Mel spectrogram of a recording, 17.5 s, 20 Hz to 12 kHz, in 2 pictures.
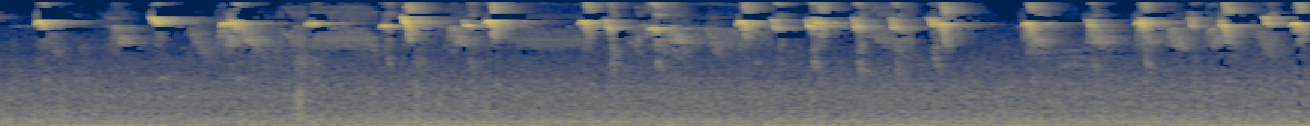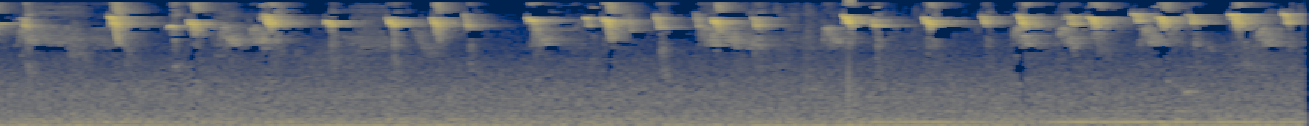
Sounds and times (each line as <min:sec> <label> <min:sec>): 0:00.0 sparrows chirping in the background 0:17.4
0:00.3 pair of Golden Lion Tamarins calling 0:17.4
